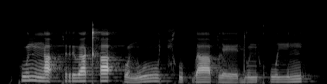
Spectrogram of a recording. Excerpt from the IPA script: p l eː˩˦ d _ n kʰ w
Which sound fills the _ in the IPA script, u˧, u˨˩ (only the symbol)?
u˧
